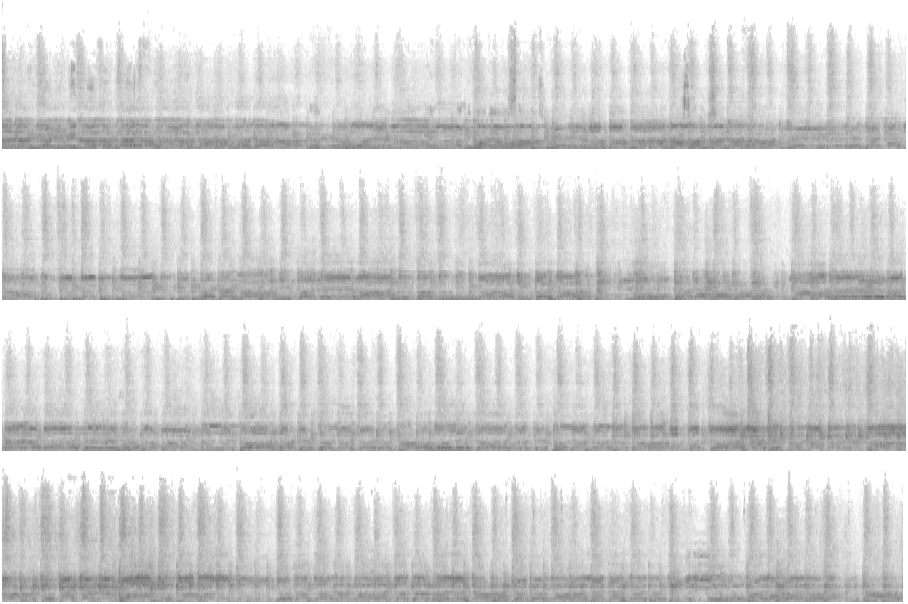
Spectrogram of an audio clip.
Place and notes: Omkareshwar, Madhya Pradesh, Inde - A Durga puja song
During the festival of Durga, Hindus gather every evening to celebrate the Goddess.
Madhya Pradesh, India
